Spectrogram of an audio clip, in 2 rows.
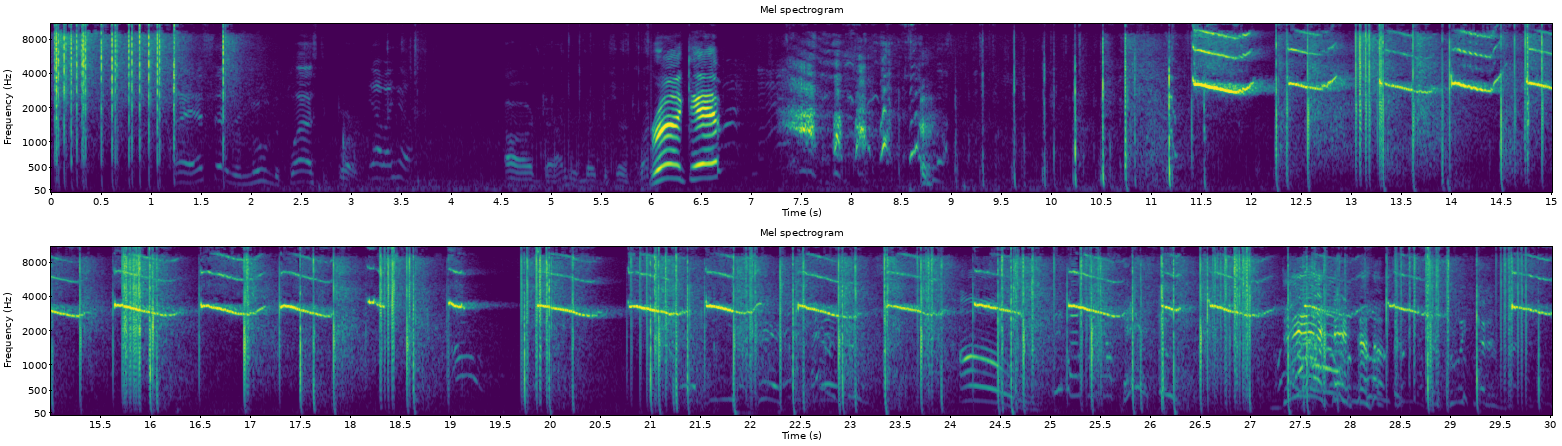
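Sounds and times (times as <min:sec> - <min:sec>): firework crackling pops: 0:00.0 - 0:02.3, 0:08.2 - 0:30.0
firework sharp cracks: 0:00.0 - 0:02.4, 0:07.7 - 0:30.0
firework whistles falling in pitch: 0:11.4 - 0:30.0.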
